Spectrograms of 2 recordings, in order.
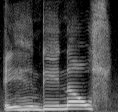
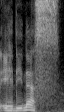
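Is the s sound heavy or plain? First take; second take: heavy; plain. First: The s sound is heavy with rounded lips. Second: The s sound is a plain, light s. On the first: The speaker calls it right. "huruf sod. Ihdinaus. Ah, kita macam kaut, mulut ni macam kaut" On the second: The speaker calls it wrong. "bukan ihdinas. Eh? Bukan huruf sin"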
